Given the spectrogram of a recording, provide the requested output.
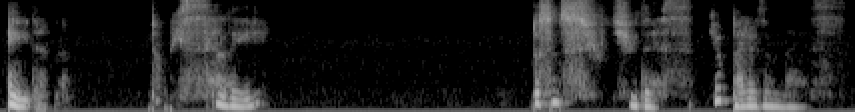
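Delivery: hushed, menacing vampire whisper; whispering vampire Ophelia. Acted. Ophelia the vampire threatens Miss York, whispering. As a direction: breathe the threat softly at her.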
